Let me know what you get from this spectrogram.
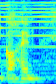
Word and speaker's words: Cohen: Esto es Joy Baron en batería y Greg Cohen, porque me explicaron que la H se pronuncia así, Cohen, en contrabajo.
